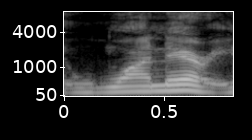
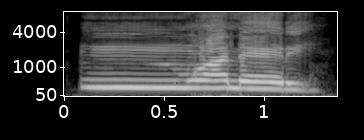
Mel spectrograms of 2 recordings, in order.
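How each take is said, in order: First: The name starts without an N sound. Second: The name starts with an N sound. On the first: This is the English way of saying the name. "You don't say the N in my last name at the beginning" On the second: This is the Igbo way of saying the name. "in Igbo, which is Nigerian dialect, you do pronounce the N"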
